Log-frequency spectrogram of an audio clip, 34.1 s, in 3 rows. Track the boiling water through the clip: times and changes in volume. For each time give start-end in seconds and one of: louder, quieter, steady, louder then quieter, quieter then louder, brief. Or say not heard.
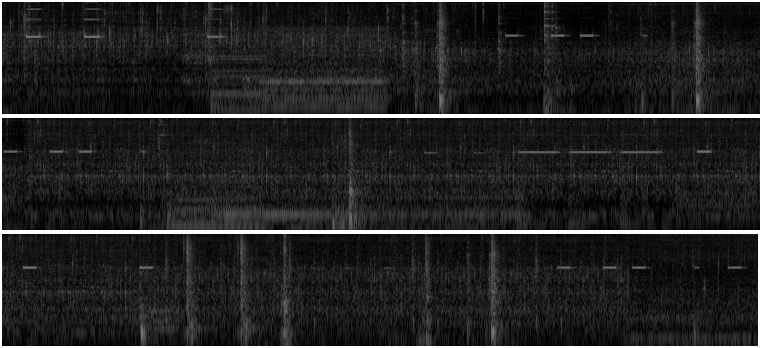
0.0-34.0 steady.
